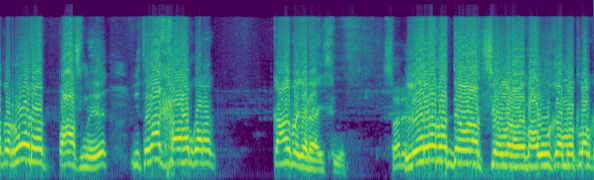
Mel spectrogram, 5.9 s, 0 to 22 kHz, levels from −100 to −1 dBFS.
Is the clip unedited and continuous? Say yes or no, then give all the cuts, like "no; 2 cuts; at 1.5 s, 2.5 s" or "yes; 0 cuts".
yes; 0 cuts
